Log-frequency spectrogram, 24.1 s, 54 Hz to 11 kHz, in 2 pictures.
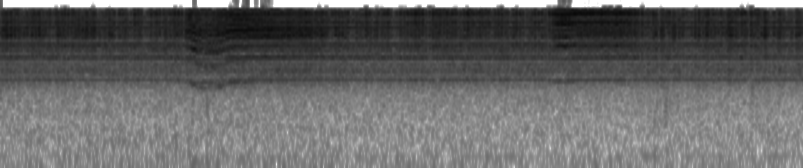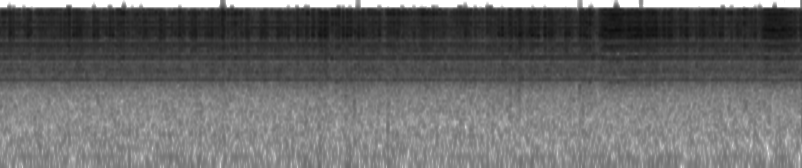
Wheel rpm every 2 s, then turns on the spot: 230, 220, 230, 230, 230, 230, 240, 240, 230, 240, 230, 230.
none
